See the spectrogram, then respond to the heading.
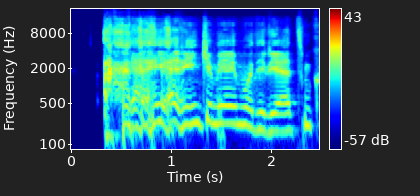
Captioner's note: laughs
